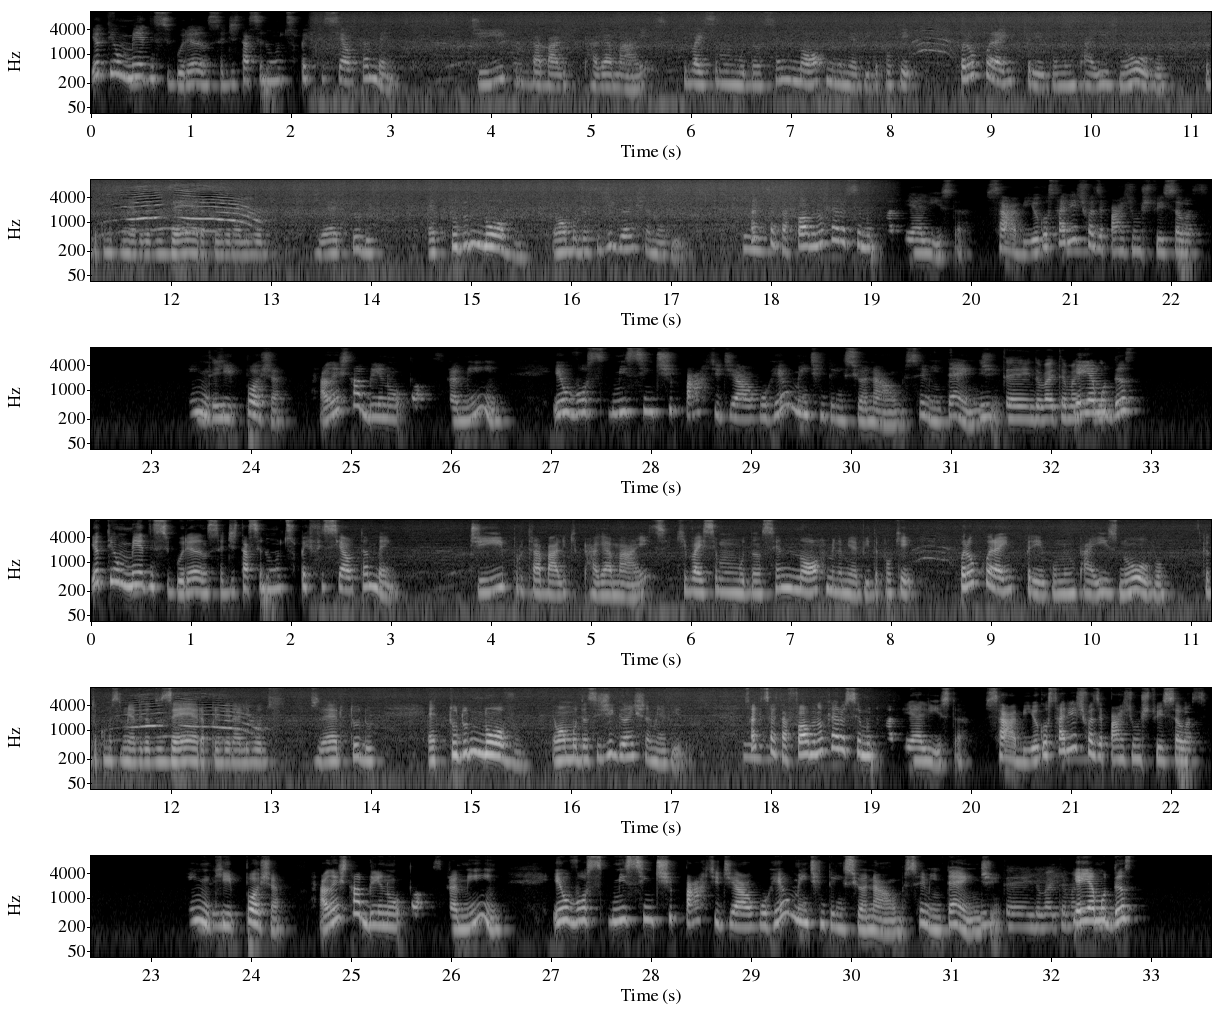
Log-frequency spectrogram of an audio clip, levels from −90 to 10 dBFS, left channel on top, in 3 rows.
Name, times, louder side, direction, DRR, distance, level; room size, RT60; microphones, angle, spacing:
voice 1, 0.0-3.1 3.8-8.2 8.7-10.7 11.1-13.1 13.4-15.5 15.8-17.2 17.5-17.7 18.1-19.0 19.3-22.2 23.4-24.3 24.7-25.7 26.0-26.5 27.0-31.5 32.2-32.8, right 6 dB, 65° right, 0.4 m, -32 dB
sound 1, 2.2-19.2, left 4 dB, 85° left, 0.6 m, -41 dB
voice 2, 17.7-18.1 20.9-21.2 23.5-23.8 31.3-32.5, left 6 dB, 40° left, 0.4 m, -39 dB
4.9 x 2.0 x 2.8 m
head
